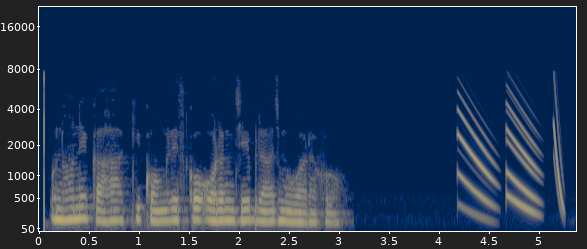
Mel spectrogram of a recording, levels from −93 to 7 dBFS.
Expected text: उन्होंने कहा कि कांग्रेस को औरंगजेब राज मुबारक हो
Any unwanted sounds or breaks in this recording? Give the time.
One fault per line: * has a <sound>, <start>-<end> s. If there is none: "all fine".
* has a chirp, 4.2-5.3 s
